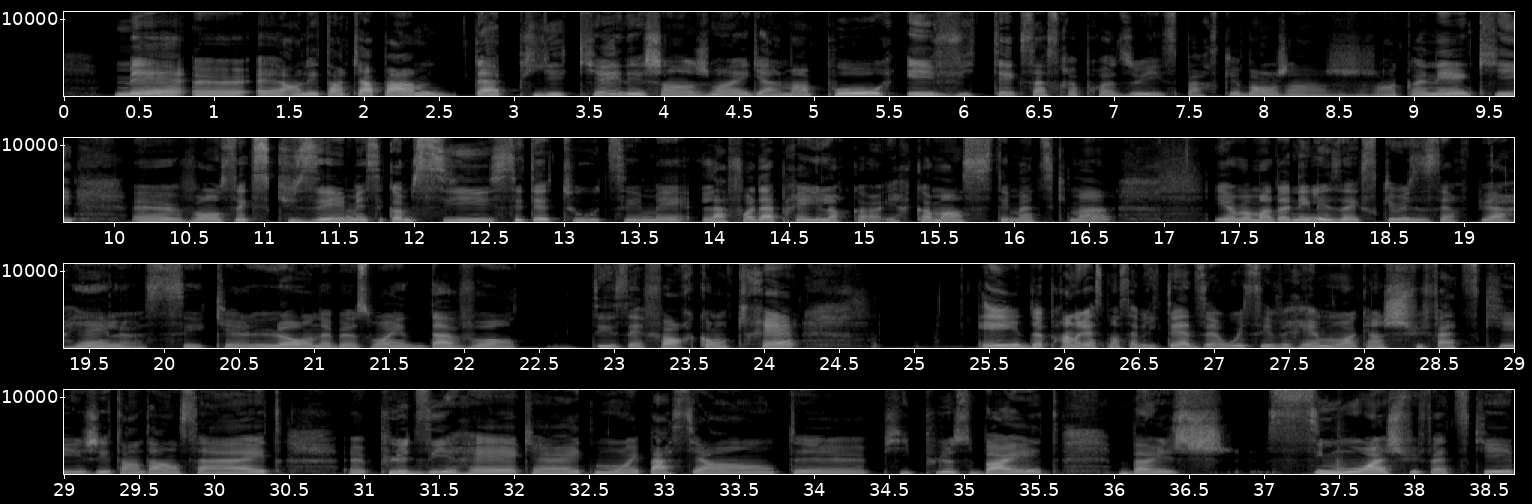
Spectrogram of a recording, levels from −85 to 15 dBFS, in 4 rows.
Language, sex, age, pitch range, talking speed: French, female, 30-49, 160-195 Hz, 160 wpm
